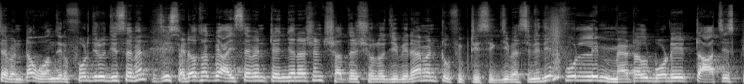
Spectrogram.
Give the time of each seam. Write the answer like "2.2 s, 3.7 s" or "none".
5.6 s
